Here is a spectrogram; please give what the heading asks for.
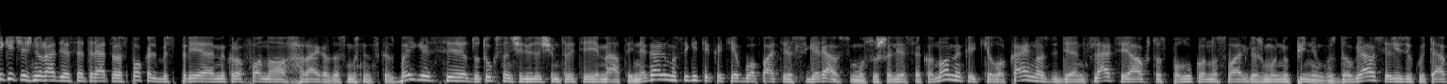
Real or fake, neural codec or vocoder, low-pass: real; none; 3.6 kHz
